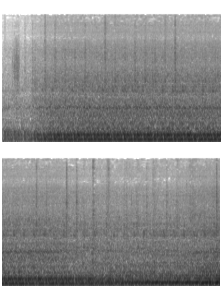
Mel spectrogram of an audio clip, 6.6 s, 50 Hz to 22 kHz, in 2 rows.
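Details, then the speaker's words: Ford direct-injection engine of about 460 hp that has not run in two weeks: a light, quick tick of roughly three per second rides over a steady idle and grows more noticeable as it runs; source unconfirmed. "there's the tick car hasn't run in two weeks and she's ticking away now look at that [Music] [Music] wow you can really hear it ticking"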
